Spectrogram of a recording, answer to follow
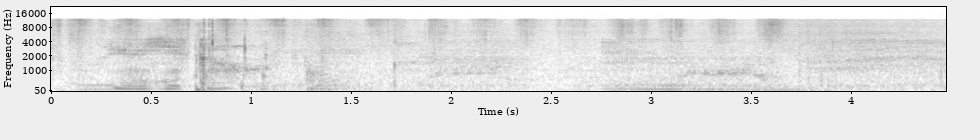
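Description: Tamworth sow giving two soft, low grunts while being scratched behind the ear, a short one near the start and a longer one about three seconds in, with a sharp click and faint rustling in between.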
